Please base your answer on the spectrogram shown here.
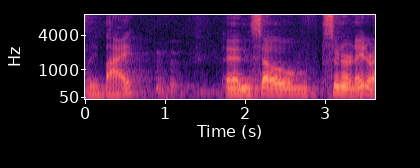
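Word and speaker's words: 李白: No, not Li Bo, it's Li Bai.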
